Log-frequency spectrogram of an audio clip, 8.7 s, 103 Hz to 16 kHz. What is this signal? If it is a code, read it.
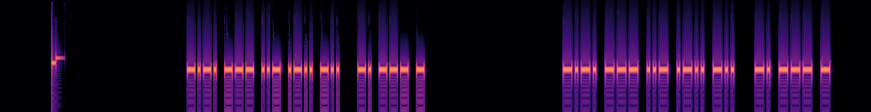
Morse code, heard as a keyed tone, about 36 wpm, 700 Hz. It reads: COULD NOT COULD NOT
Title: Speed-Racing - Sets of 2 Words 30wpm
